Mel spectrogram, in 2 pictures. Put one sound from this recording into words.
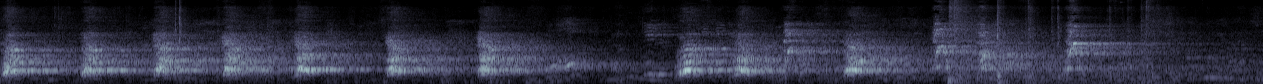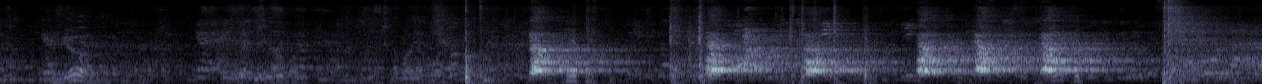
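A dog barks excitedly over and over, echoing in a large hall.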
